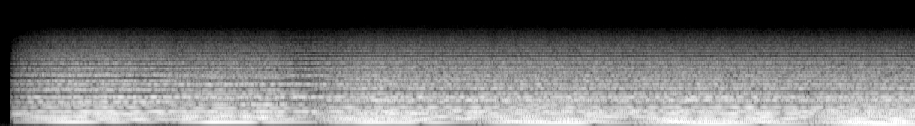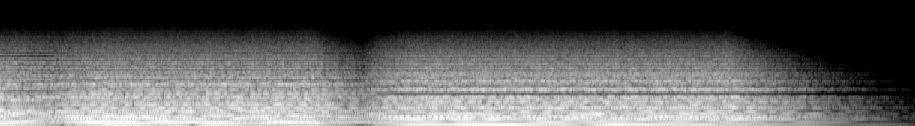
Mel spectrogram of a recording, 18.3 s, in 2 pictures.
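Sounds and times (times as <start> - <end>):
Korg D1 strings sound: 0.2 - 17.5.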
